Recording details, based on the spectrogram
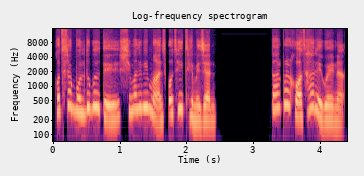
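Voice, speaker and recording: A woman's voice: high voice, very animated, fairly quick, warm tone, no room sound, clean studio sound. A woman narrating a scripted story expressively as a storyteller.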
